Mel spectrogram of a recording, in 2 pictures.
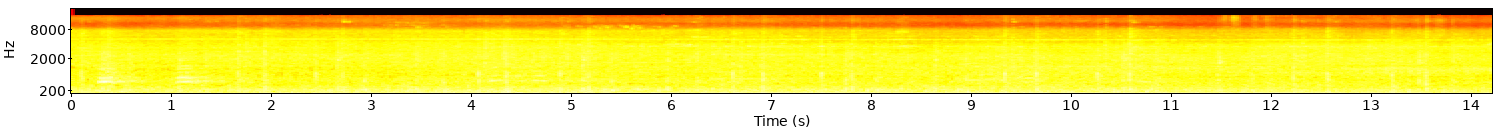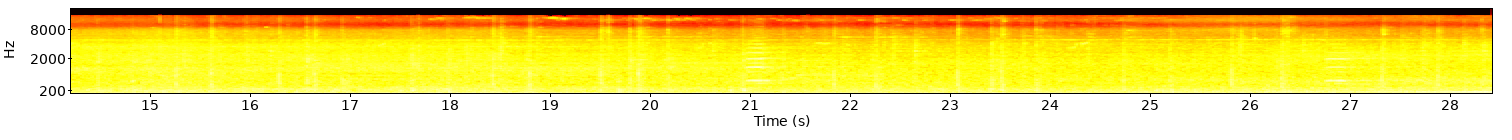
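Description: Egyptian Railways passenger coaches rolling past on the adjacent track: a steady rumble of wheels on rail with repeated clicking over the rail joints. A brief high tone sounds twice in the later part.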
